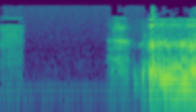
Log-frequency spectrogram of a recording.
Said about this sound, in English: Yawn. That's a word.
